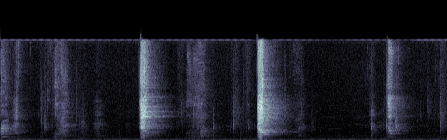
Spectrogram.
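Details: Sharp, high yips come from Holly, a Norwich Terrier puppy aged four months, in three quick bursts just over a second apart, the middle one loudest. A faint low hum runs throughout.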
